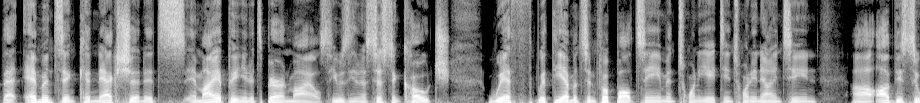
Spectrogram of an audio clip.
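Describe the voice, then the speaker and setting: A male co-host of a sports talk show speaking in a casual, conversational way. He often repeats a word or two as he gets going. His voice sits at a middle pitch, and the recording sounds dry and close. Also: a little mellow, no echo. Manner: conversational, repeats words when starting a thought.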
